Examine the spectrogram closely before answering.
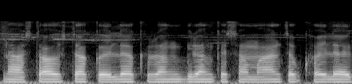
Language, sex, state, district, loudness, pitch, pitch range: Maithili, male, Bihar, Sitamarhi, -16 LUFS, 120 Hz, 115-120 Hz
